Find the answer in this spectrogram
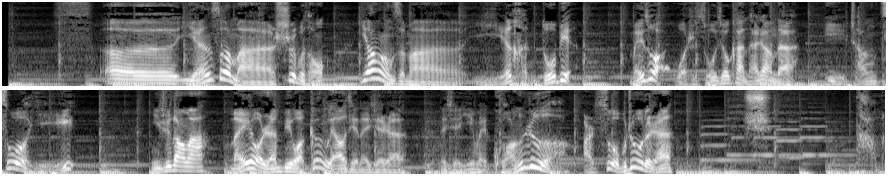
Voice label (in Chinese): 男 广告配音 青春活力; 男B3-磁性稳重; 轻松活泼; 别克君威球迷篇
